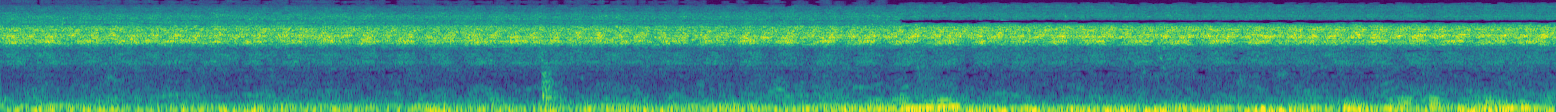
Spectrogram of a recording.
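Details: Sunset on the Crimean coast at Cape Fiolent, with cicadas giving a constant shrill, sizzling buzz throughout, a brief faint slide near the middle, and deep surging wave noise underneath.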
